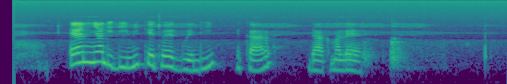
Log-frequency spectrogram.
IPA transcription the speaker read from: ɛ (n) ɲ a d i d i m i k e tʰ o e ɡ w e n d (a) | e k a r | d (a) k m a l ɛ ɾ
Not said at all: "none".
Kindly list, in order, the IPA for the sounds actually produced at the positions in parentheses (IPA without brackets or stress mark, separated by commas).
n, i, a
